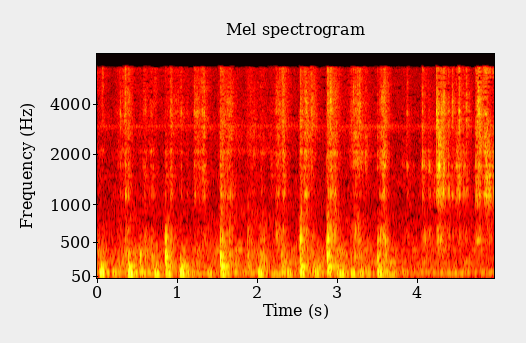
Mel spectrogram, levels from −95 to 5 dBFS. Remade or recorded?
recorded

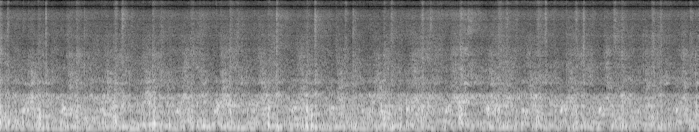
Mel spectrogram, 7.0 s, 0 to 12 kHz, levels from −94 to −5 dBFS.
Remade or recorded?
remade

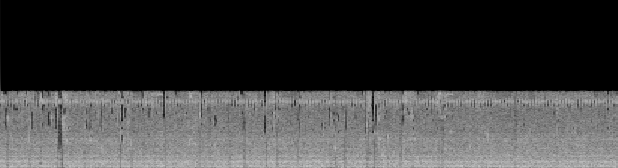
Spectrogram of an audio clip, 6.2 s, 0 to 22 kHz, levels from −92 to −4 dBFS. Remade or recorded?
recorded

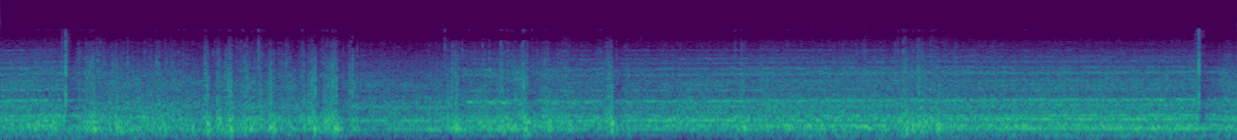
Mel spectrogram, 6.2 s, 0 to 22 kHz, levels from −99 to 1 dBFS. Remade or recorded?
recorded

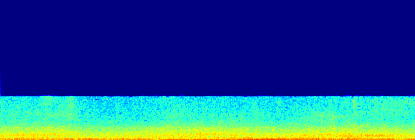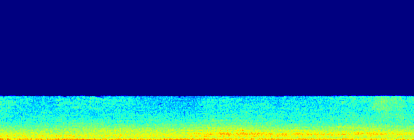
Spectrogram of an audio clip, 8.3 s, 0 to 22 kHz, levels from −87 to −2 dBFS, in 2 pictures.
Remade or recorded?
recorded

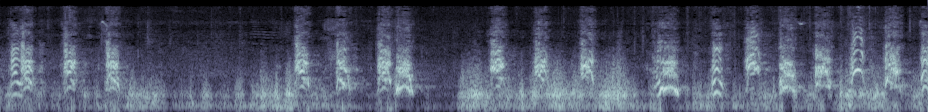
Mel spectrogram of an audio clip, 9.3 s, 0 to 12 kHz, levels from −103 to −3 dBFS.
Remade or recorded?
recorded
